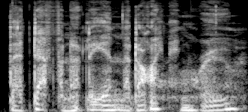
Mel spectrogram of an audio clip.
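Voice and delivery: hushed, secretive whisper. Acted. Matilda warning family about the dining room, whisper. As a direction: whisper it under your breath. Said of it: "Matilda whispered".

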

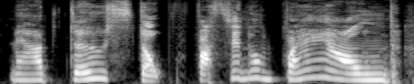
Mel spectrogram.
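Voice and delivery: high, drawn-out wifely complaint; exasperated wife. A narrator's reading. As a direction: tell him off wearily from the pillow. Wife annoyed at restless husband.

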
